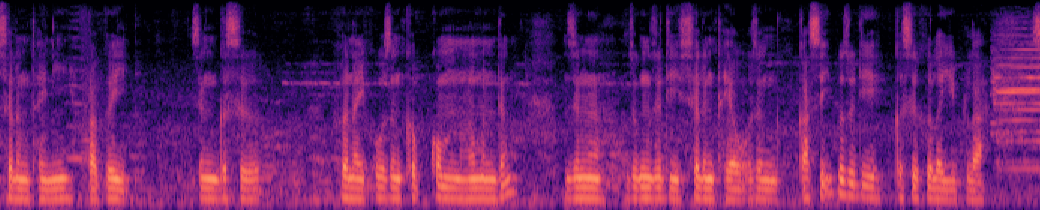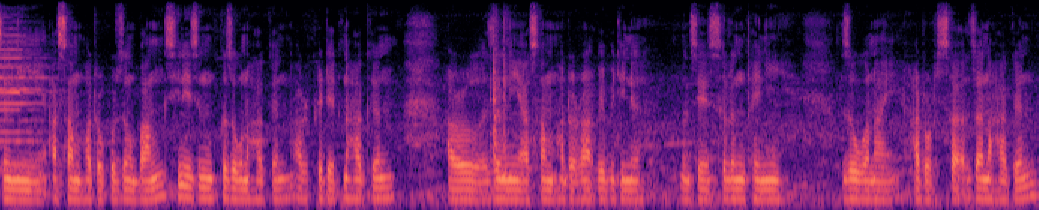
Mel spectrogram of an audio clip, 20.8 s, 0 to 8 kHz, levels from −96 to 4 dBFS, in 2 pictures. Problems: low volume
